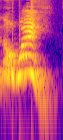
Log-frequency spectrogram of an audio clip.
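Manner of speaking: very high squeal of disbelief; hammed-up incredulous answer; acted-out shocked refusal. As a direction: balk at it, voice shooting up. Acts out shocked answer to Oprah.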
